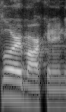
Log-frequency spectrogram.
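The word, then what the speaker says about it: Lauri Markkanen: It's Laurie Markkinen, yeah.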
